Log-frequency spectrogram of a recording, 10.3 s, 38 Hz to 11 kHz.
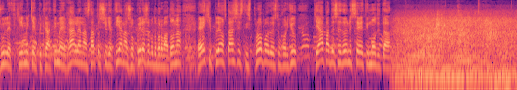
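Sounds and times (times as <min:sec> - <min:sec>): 
speech: 0:00.0 - 0:08.4
firefighting propeller aircraft roaring overhead during a wildfire: 0:07.8 - 0:10.3.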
